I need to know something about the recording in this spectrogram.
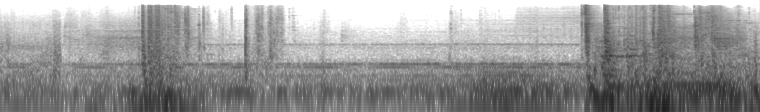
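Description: Gunfire rings out in rapid bursts.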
